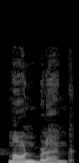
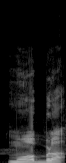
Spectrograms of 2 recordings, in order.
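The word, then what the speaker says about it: Mont Blanc: കാണണം സാറിന ഒരു സമ്മാനം മൗണ്ട് ബ്ലാങ്ക് ആൽഫസിലെ ഹയ്യസ്റ്റ് മൗണ്ടിന്റെ പേരാ ഇവന് വെളുത്ത ശിഖരം ആന്നോ ഇരിക്ക് വേണ്ട സാറെ ഇരിക്കടാ വേണ്ട സാറെ സിറ്റ് ഡൗൺ ഓ പോവാ മോബ്ല എന്നാണ് ഇതിന്റെ റെ യഥാർത്ഥ ഉച്ചാരണം.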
